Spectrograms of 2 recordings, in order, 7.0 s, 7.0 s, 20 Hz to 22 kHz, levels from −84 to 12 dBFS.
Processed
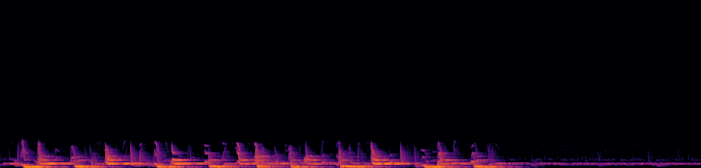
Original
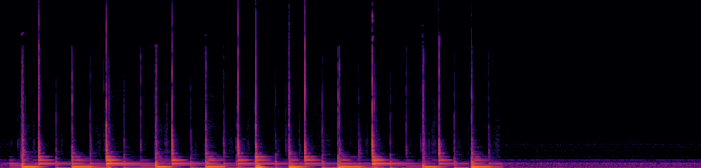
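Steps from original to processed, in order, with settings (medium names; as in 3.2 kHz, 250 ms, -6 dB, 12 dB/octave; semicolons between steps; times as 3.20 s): formants replaced by sine waves; vibrato 2.3 Hz 6.6 cents; FDN reverb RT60 0.37 s, low-frequency decay 1.45×, high-frequency decay 0.35×, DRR 1 dB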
